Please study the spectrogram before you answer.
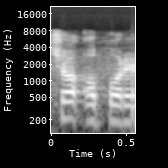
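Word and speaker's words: চাপরে: চ অপরে, চা পরে আছে না, এটা চ অপরে উচ্চারণ হবে, আকারটা অ এর মতো উচ্চারিত হবে।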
